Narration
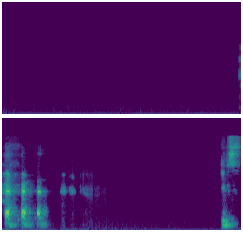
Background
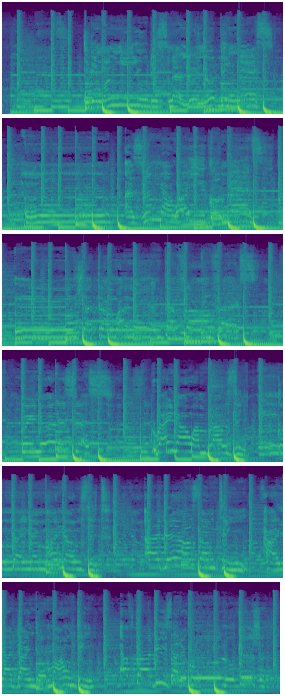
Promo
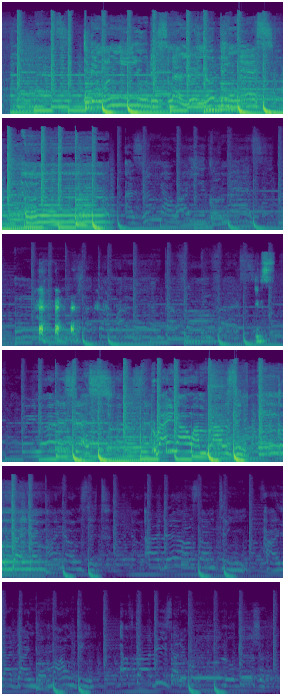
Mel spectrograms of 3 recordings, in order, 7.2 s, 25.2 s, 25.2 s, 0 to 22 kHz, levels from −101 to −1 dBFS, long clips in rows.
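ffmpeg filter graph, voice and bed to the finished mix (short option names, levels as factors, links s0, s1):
-filter_complex "[0:a]adelay=5350,volume=1.06[s0];[1:a]volume=12.6,afade=t=out:st=5.5:d=0.42:silence=0.0749894,afade=t=in:st=13.08:d=0.89:silence=0.0794328,afade=t=out:st=16.46:d=1.09:silence=0.0562341[s1];[s0][s1]amix=inputs=2:normalize=0"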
